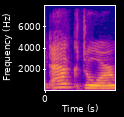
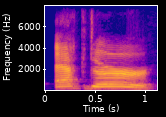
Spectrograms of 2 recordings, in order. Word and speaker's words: actor: Second syllable looks like actor. We don't really say actor, we say actor.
